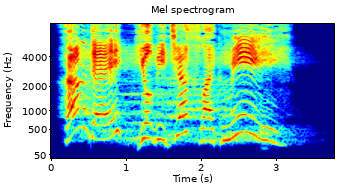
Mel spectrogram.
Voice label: Female Gnome Play

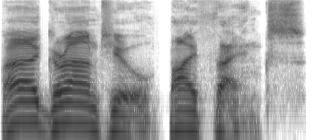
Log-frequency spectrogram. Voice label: Male Human Thanks

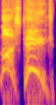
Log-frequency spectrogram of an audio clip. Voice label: Male Trogg Attack

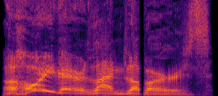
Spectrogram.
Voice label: Male Human Intro; Captain Shivers

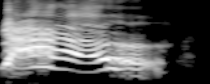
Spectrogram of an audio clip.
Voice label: Male Goblin Death

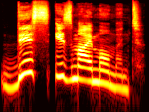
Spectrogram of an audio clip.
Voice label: Female Draenei Start

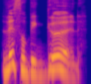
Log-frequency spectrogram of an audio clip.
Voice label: Female Dryad Attack

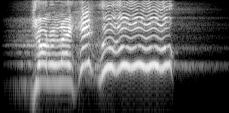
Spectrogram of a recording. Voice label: Female Blood Elf Undead Attack

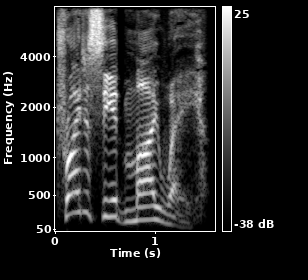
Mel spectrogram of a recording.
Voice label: Male Human Hero Power

